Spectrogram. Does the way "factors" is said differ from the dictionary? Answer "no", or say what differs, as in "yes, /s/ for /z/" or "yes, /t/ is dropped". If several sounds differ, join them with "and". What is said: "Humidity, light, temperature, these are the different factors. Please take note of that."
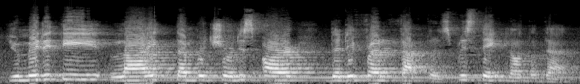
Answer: yes, /s/ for /z/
